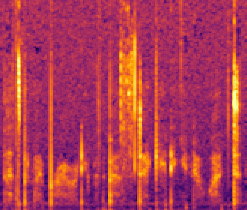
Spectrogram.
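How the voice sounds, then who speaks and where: A woman's voice: a bit bright, lightly acted. Woman acting a whispering, aggrieved, clumsy assistant. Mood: indignant, demanding. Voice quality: breathy whisper. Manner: halting, dramatic, repeating herself for emphasis. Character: flustered clumsy female assistant, aggrieved and demanding. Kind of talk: soft-spoken ASMR role play.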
